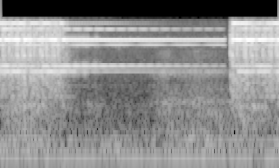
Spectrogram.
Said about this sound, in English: Oh, I'm hearing the phone ring.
